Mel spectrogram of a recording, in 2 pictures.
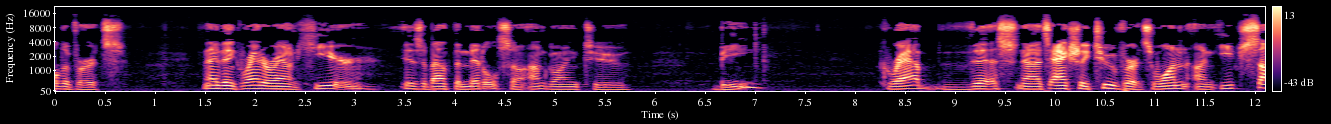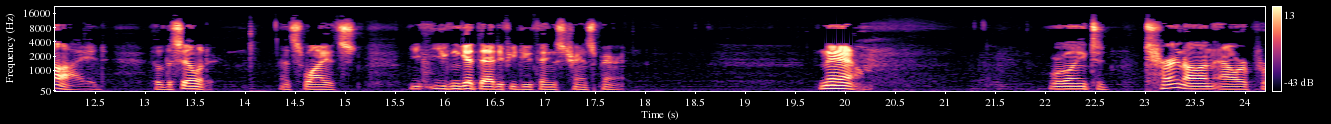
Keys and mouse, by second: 7.3 b, 14.3 KP_1.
